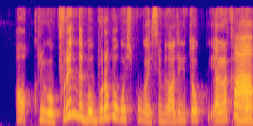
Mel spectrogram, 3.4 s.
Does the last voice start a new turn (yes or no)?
yes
